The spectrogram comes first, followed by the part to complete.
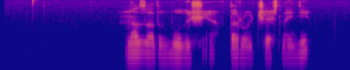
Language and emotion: Russian, neutral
